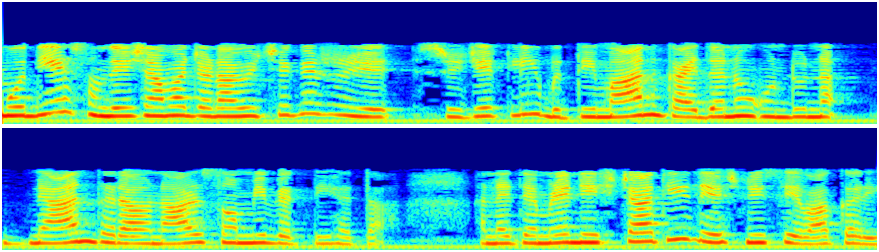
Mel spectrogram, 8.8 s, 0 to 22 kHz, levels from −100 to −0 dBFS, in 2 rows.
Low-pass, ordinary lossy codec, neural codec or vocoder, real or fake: 5.4 kHz; none; none; real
